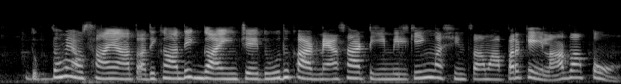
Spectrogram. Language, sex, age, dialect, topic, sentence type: Marathi, female, 60-100, Standard Marathi, agriculture, statement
